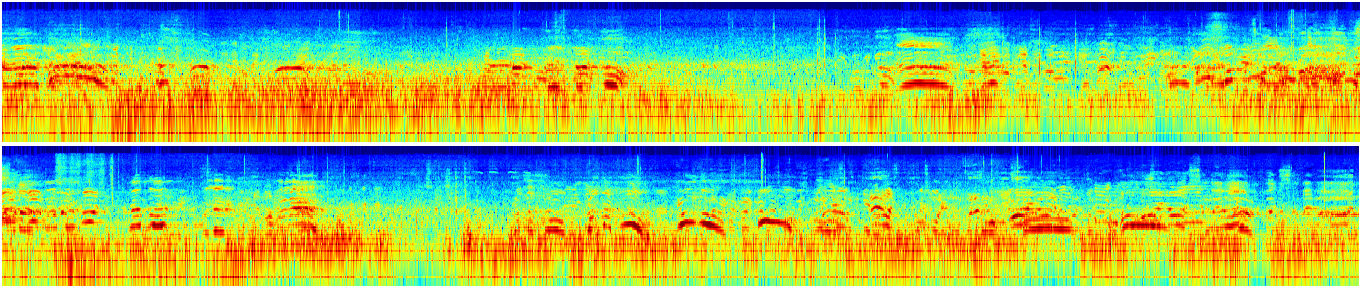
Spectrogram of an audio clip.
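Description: Young women shout to each other outdoors across an open field.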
